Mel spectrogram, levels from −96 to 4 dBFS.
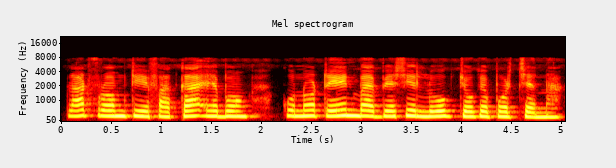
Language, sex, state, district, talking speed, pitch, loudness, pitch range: Bengali, female, Assam, Hailakandi, 130 wpm, 245 Hz, -13 LUFS, 235-260 Hz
